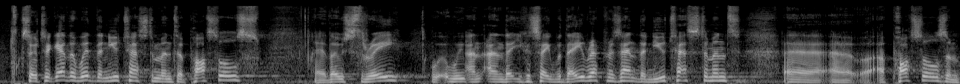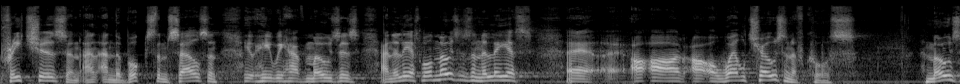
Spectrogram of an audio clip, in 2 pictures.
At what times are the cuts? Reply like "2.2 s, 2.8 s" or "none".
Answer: 4.6 s, 12.0 s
